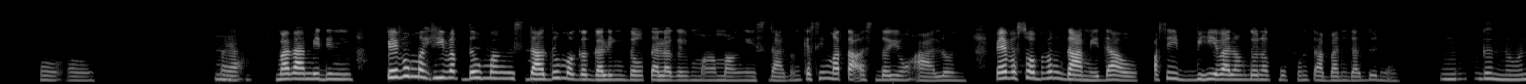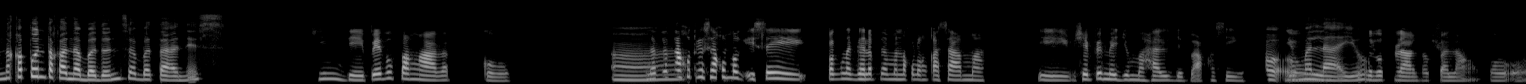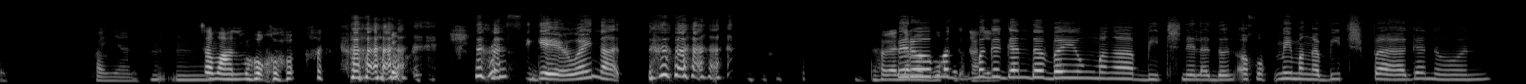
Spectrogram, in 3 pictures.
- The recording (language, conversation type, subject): Filipino, unstructured, Paano nakaaapekto ang heograpiya ng Batanes sa pamumuhay ng mga tao roon?
- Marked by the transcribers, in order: other background noise; tapping; "Ganiyan" said as "kanyan"; laugh; laughing while speaking: "'ko. Joke lang"; laugh; laugh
